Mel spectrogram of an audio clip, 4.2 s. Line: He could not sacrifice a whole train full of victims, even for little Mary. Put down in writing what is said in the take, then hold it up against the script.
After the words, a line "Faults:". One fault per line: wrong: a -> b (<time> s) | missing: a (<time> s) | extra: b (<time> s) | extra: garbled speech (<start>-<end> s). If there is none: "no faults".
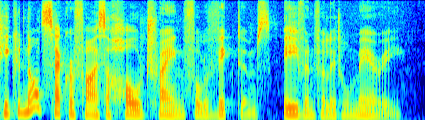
He could not sacrifice a whole train full of victims, even for little Mary.
Faults:
no faults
